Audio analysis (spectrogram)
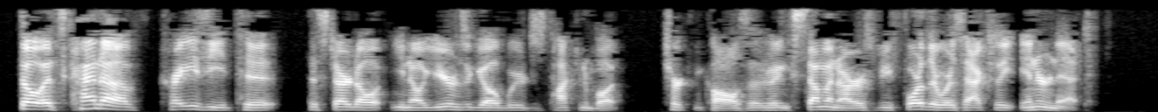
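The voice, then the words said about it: Minnesota accent. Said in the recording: “my Minnesota accent”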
